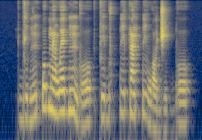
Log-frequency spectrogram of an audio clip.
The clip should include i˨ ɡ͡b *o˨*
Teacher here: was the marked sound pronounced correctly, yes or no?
no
